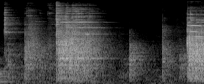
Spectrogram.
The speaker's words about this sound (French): Là, je mets une cuillère, hein, je sais pas pourquoi.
